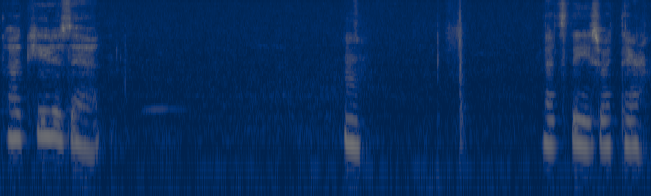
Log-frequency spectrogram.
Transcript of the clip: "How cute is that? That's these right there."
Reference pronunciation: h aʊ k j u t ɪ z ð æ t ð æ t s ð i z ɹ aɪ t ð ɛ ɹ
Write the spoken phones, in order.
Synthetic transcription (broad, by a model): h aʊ k j u t ɪ z ð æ t ð æ t s ð i z ɹ aɪ t ð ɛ ɹ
